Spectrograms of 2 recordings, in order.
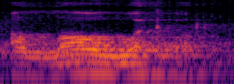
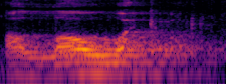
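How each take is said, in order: The two takes are said the same way.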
